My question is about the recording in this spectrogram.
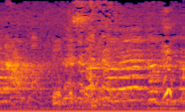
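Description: Performers' spoken stage dialogue amplified through a public-address system, over a steady low hum.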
